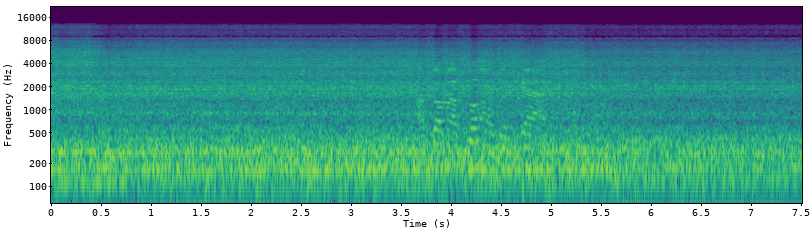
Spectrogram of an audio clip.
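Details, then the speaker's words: 1965 Clark Cortez motorhome Dodge V8 after valve stem seal replacement and carburetor cleaning (fuel blockage cleared), started with no foot on the gas: loud steady V8 rumble with an even beat, no rattle or clanking; normal running, though it stalled afterwards. "कोई खड़खड़ाहट जैसी नहीं है, कोई क्लंकिंग जैसी नहीं है"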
